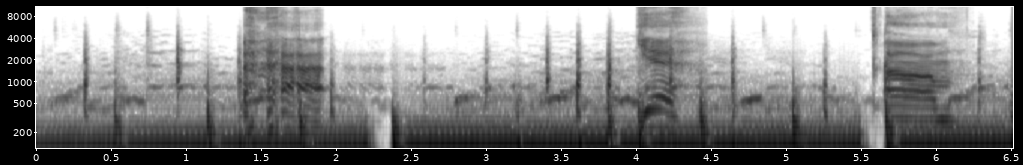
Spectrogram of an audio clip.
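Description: Hip-hop beat: a deep, steady bass with sharp ticks at a steady pulse, fading in, with short bending vocal-like snippets about one and a half and four seconds in. The beat cuts out for a moment a little past two seconds and again near the end.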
